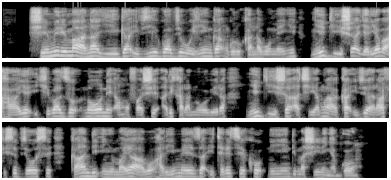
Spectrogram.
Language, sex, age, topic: Rundi, male, 25-35, education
